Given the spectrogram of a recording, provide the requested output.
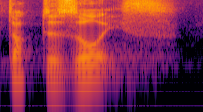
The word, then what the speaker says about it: Seuss: I found out that the correct pronunciation of Dr. Seuss is Dr. Zeus. Did anyone know that? Dr. Zeus, it rhymes with, is that right?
